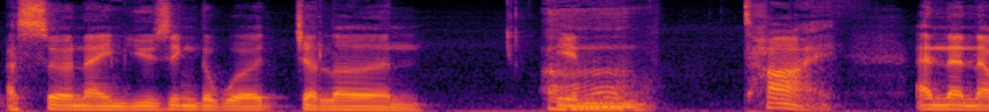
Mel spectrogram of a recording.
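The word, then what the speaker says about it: เจริญ: That's the reason why I said I think you're thinking of the spelling is because I know when they spell it in English, it's like an O-E-N at the end. Yeah, Charoen, yeah. Yeah, right. So I think you've got that E somewhere subconsciously popping up, but it's coming up first.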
